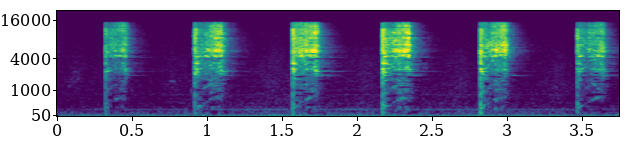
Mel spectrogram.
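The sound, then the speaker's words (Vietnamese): A knife is drawn across a whetstone resting on a coffin lid: six evenly spaced, rasping strokes with metallic scraping, each a short burst followed by a brief pause, steady in rhythm and moderately loud. “Thím mài dao xoèn xoẹt xoèn xoẹt.”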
